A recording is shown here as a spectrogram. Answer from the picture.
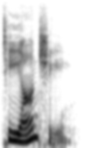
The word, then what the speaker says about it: Tianchi: Lake Tianchi. I think I'm saying that right. – Yeah.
